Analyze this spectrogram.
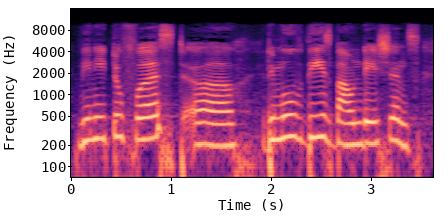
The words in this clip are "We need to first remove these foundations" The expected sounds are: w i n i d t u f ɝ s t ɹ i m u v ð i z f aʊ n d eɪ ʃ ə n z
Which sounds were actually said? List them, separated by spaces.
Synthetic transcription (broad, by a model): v i n i d t u f ɝ s t ɹ i m u v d i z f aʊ n d eɪ ʃ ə n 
